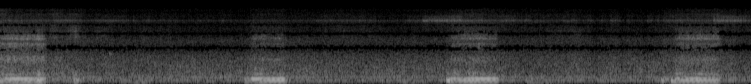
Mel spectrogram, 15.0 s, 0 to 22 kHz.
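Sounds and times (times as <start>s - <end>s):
dog snoring: 0.0s - 1.6s, 4.9s - 5.8s, 8.9s - 10.0s, 13.2s - 14.6s.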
